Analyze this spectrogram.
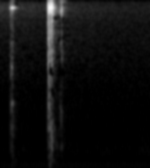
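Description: A plastic bottle cap clicks as it is twisted open.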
